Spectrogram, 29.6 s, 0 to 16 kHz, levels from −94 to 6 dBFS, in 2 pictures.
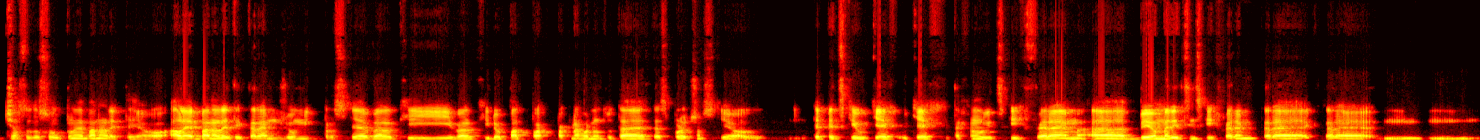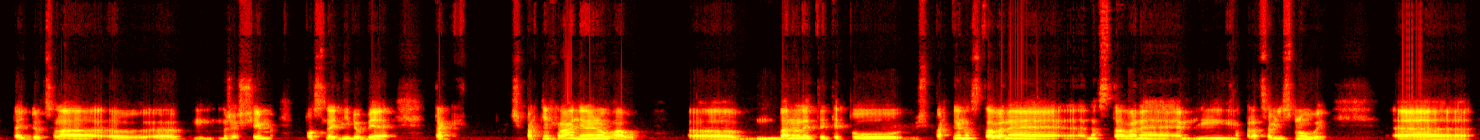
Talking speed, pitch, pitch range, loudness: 115 wpm, 85 Hz, 80-95 Hz, -17 LUFS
